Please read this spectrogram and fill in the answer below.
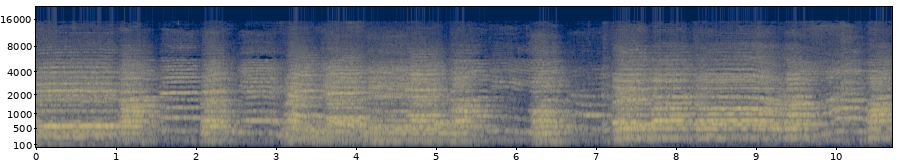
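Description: A mixed choir of women and men singing a hymn together, in sung phrases with short breaks between them.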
